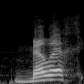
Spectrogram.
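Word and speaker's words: מלך: The accent is on the first syllable. Melech is correct.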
